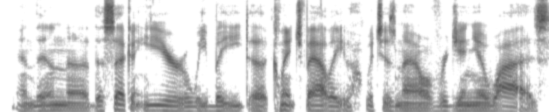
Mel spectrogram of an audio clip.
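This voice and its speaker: A man with an Alabama accent speaks at a fairly slow pace, hardly pausing at all. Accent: Southern US (Alabama). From US South, Alabama. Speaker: football coach. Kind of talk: interview storytelling. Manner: halting, many fillers and restarts.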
